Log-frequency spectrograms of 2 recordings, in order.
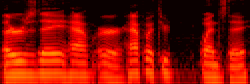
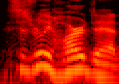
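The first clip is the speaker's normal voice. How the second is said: higher, louder mock child whine; kid whining; 5 semitones higher, 5 dB louder than usual. Son complaining to dad mid-workout, imitated higher whine. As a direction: whine it like a worn-out six-year-old. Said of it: "whining and crying".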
